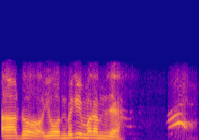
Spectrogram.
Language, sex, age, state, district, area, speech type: Manipuri, male, 45-60, Manipur, Kangpokpi, urban, conversation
